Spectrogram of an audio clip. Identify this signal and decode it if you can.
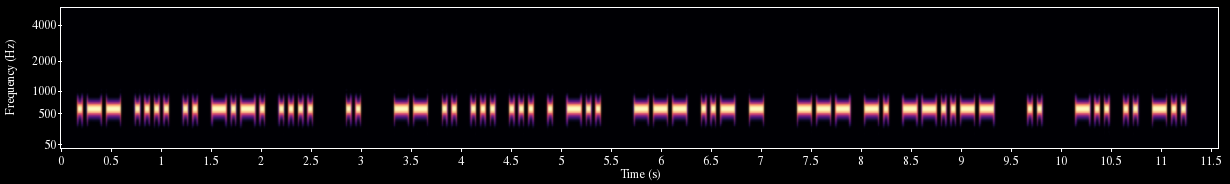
Morse code, heard as a keyed tone, about 25 wpm, 600 Hz. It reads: WHICH I MISSED OUT ON, I DID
